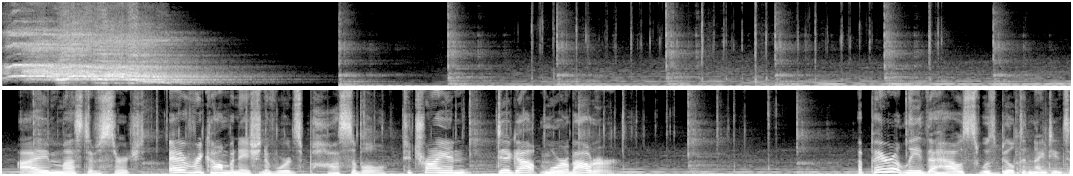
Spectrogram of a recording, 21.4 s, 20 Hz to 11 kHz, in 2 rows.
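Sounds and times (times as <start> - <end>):
woman screaming: 0.0 - 2.4
steady ticks: 3.4 - 21.3
speech: 10.9 - 16.9, 19.3 - 21.3.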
